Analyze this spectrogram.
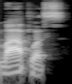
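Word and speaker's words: Laplace: I pronounced it lapless. Lapless. Yeah. Oh yeah, that's right. Lapless.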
